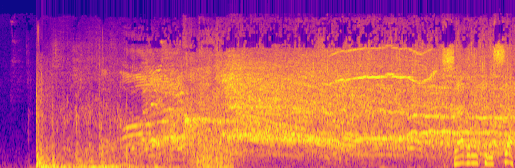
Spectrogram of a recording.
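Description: An arena crowd at a Weber Cup tenpin bowling match roars loudly and steadily after a run of strikes, with a sharp burst at the start followed by sustained cheering and whistles, and a commentator talking underneath.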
